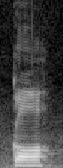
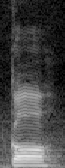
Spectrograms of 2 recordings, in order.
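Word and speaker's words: 個: word number 10 is go. Go. Go. It's tone number 3. It's a flat mid-tone, very easy to remember.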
